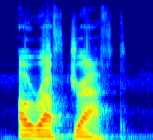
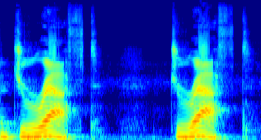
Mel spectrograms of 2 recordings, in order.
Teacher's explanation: Close your mouth for the F and blend it right into the D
